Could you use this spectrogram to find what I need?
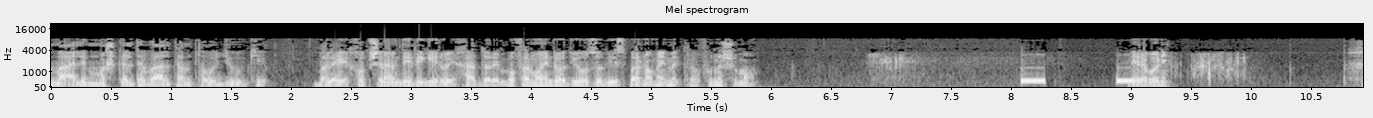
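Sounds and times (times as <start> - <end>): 
speech: 0.0 - 6.0, 9.0 - 9.7
telephone busy tone after a call was cut off: 8.1 - 8.3.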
